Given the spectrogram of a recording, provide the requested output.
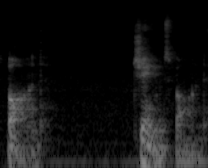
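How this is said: There is a short pause after the first Bond.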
